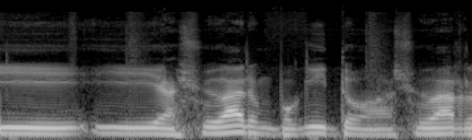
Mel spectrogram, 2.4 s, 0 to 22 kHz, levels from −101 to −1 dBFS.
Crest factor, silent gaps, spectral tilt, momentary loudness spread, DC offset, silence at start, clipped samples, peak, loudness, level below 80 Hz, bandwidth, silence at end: 16 dB; none; -8 dB/octave; 6 LU; under 0.1%; 0 s; under 0.1%; -14 dBFS; -31 LUFS; -58 dBFS; 12 kHz; 0 s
